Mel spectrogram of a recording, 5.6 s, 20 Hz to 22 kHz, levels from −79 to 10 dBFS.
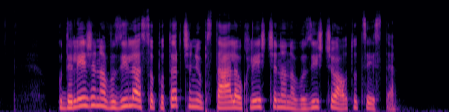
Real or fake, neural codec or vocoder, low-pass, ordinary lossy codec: fake; vocoder, 48 kHz, 128 mel bands, Vocos; 19.8 kHz; none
